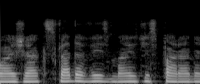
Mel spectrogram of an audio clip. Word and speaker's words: Ajax: Eu vou continuar falando Ajax, porque sim, basicamente, porque todo mundo fala, mas que fique claro, a pronúncia correta é Ajax, tá?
